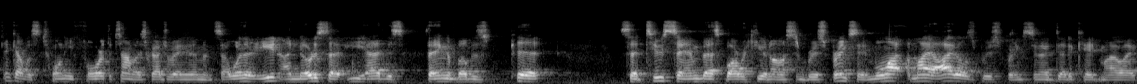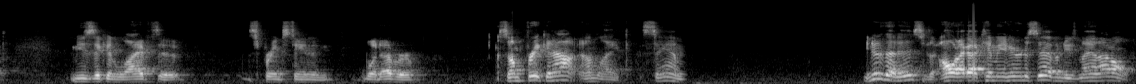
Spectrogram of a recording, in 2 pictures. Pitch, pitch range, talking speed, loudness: 130 Hz, 115-180 Hz, 215 wpm, -19 LUFS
